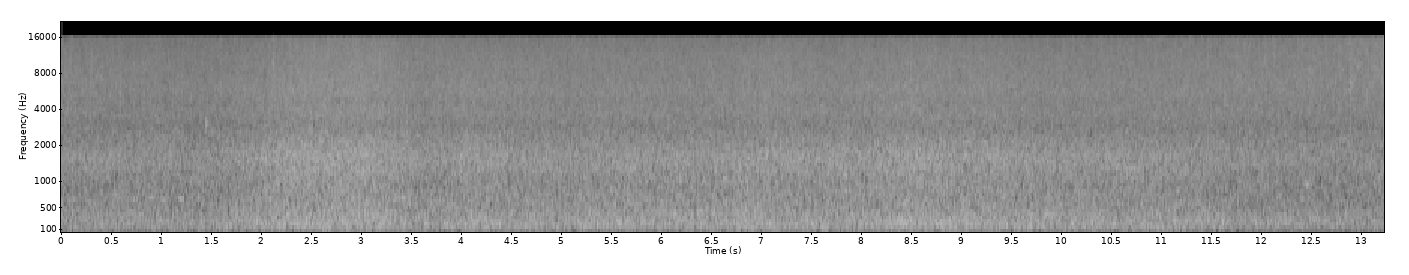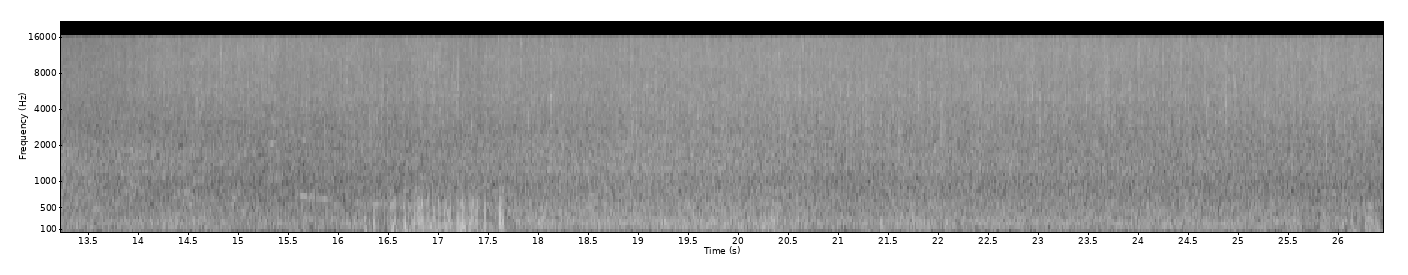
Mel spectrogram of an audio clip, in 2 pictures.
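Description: Very heavy rain from a cyclone's outer rain band pouring steadily onto paving and plants. The hiss grows brighter about halfway through, with louder, closer splashing about two-thirds of the way in.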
